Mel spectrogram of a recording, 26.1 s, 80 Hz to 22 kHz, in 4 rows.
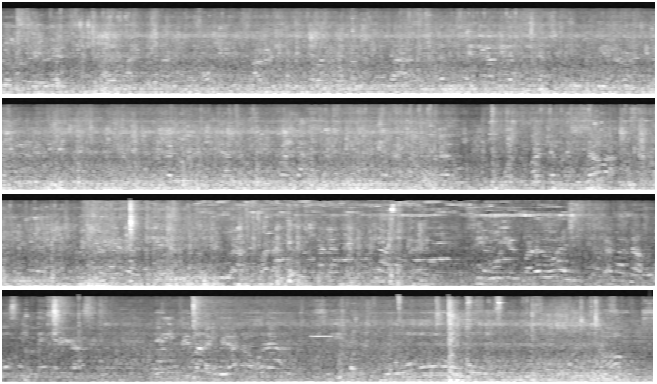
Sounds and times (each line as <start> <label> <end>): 0.0 bus is going downtown 26.1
